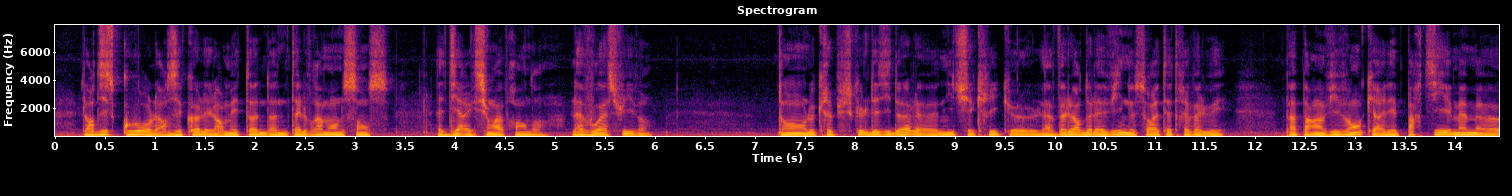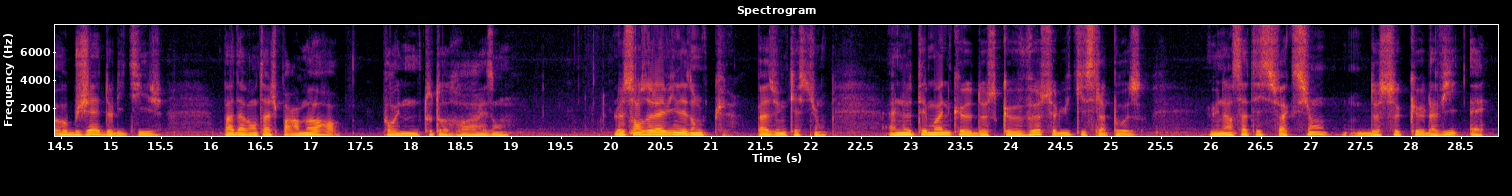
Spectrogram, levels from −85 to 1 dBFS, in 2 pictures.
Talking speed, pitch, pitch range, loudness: 185 wpm, 115 Hz, 110-125 Hz, -17 LUFS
